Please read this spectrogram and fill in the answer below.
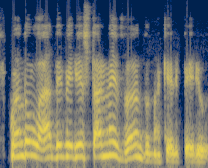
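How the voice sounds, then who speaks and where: A man talks in a high-pitched voice. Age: 60s. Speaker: environmental volunteer and nature photographer. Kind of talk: interview.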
